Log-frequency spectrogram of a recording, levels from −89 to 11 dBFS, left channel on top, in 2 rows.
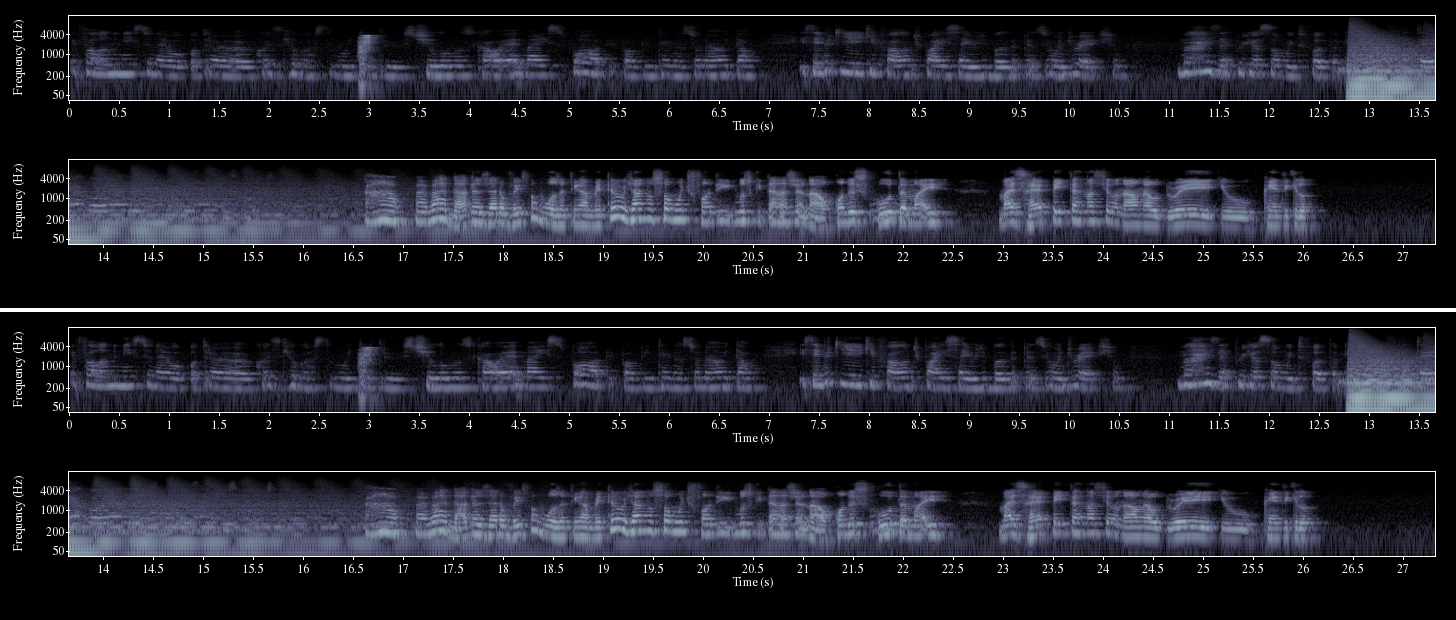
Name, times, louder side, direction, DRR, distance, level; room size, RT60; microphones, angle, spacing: voice 1, 0.0-10.7 11.1-12.9 13.3-15.7 21.7-22.1, right 1 dB, 30° right, 1.7 m, -43 dB
sound 1, 12.8-20.8, right 1 dB, 10° right, 2.1 m, -38 dB
voice 2, 16.6-22.4 23.0-26.0, left 2 dB, 25° left, 1.0 m, -30 dB
10.5 x 5.7 x 3.7 m
head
